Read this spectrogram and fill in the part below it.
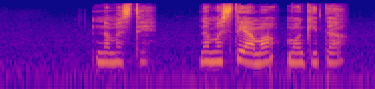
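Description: A young woman speaks, close by.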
